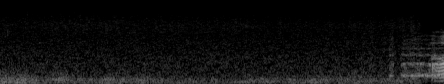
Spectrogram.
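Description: Heavy monsoon rain in Navsari, Gujarat, India, hisses in a dense, steady wash, with a low rumble underneath and a brief chirping sound near the end.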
